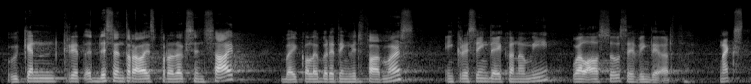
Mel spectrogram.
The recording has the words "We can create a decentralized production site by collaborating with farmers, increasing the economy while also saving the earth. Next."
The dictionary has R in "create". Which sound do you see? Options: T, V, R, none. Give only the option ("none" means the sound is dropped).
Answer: R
